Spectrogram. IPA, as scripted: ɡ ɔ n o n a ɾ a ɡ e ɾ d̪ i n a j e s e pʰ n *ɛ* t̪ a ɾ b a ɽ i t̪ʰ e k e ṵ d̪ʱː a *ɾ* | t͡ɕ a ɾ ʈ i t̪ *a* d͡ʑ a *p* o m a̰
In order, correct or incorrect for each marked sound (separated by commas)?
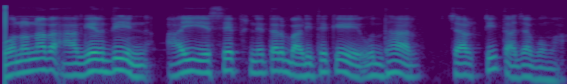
incorrect, correct, correct, incorrect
